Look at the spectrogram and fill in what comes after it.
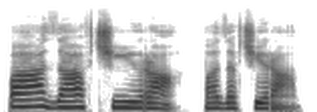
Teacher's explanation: Pay attention that the first vowel O I pronounce like A because it doesn't have an accent.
